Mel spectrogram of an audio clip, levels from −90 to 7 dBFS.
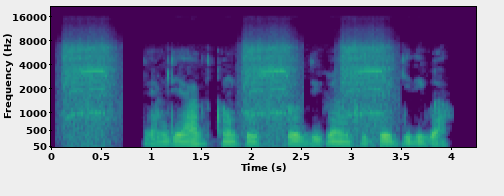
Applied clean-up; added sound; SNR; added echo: none; Camera; 1 dB; none.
